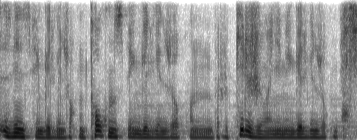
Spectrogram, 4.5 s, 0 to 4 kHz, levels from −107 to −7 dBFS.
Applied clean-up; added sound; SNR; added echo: none; none; none; none.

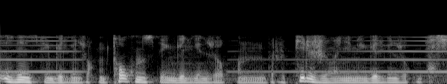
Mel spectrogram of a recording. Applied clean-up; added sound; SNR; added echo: none; Wind instrument, woodwind instrument; 15 dB; none.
